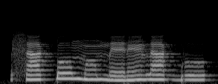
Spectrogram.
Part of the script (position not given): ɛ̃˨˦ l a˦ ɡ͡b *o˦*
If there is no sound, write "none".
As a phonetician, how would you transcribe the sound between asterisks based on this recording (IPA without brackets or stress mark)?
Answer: o˦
